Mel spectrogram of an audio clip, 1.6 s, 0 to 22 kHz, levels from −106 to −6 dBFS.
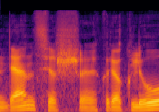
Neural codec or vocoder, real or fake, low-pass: codec, 44.1 kHz, 7.8 kbps, Pupu-Codec; fake; 14.4 kHz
